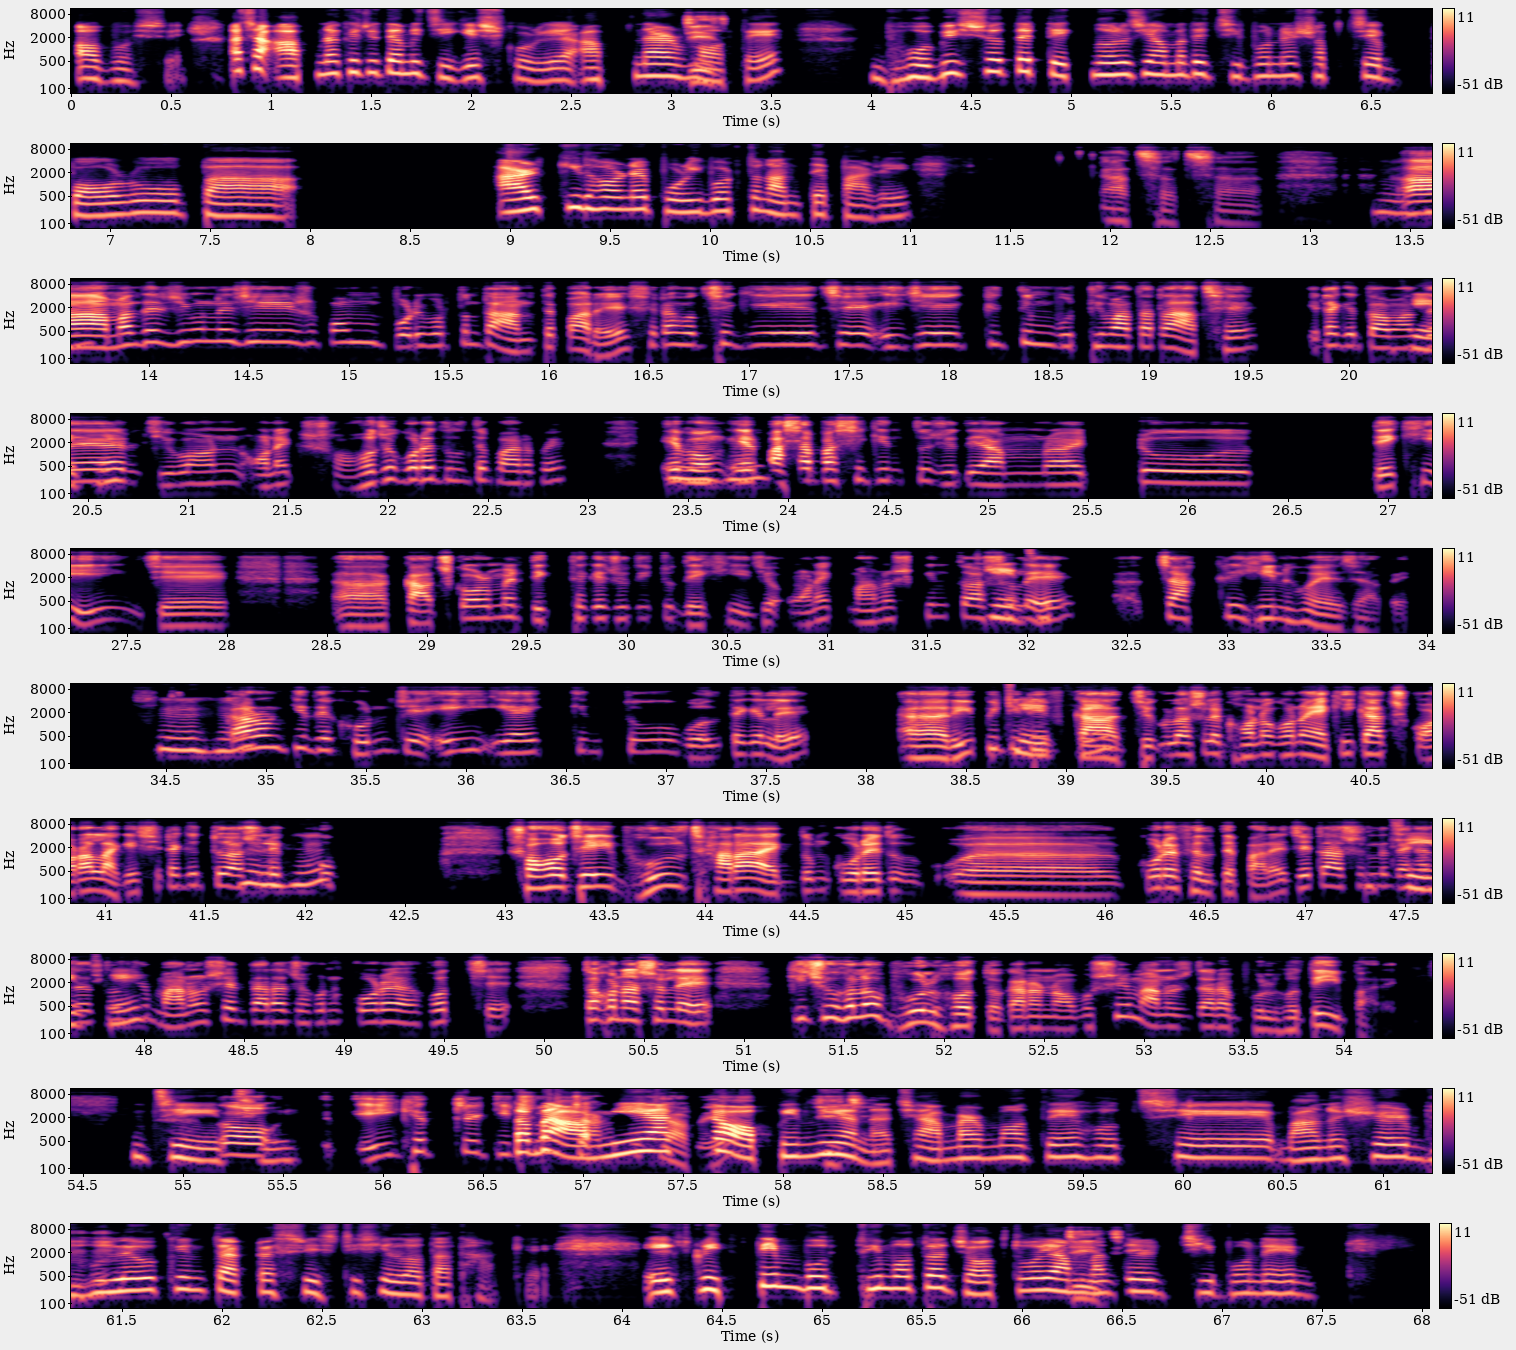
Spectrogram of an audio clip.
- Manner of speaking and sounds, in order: tapping; "বুদ্ধিমত্তাটা" said as "বুদ্ধিমাতাটা"; in English: "repetitive"; in English: "ওপিনিয়ন"; "বুদ্ধিমত্তা" said as "বুদ্ধিমতা"
- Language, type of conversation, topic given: Bengali, unstructured, প্রযুক্তি আমাদের দৈনন্দিন জীবনে কীভাবে পরিবর্তন এনেছে?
